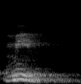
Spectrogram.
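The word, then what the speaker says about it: ميم: তো তারপর আছে মিম, এখানে মিম, মিম একদম সোজা, মিম দ্রুত ঠোঁট একসাথে মিলিত হবে, মিম, এবং লাস্ট আবার একবার মিলে যাবে। প্রথমে মিলে থাকবে মিম, তারপর আছে নুন।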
